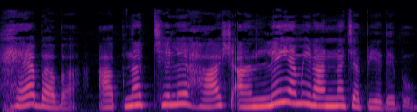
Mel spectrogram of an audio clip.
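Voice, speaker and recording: A woman performs a dutiful young housewife in a village cartoon. Her voice is very high for a woman. She speaks in a plain, homely manner as a daughter-in-law of the house. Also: animated, normal speed, slight background noise. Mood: respectful, obliging. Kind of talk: Bengali moral-story cartoon dubbing.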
